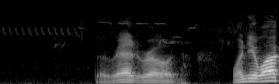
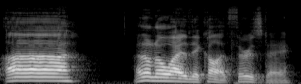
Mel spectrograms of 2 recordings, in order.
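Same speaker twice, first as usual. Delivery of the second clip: ordinary talk, nothing marked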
